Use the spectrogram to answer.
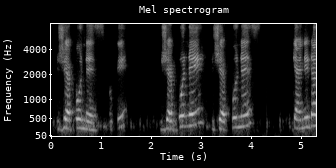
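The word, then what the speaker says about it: japonaise: last letter is ई तो आपको एस तक प्रोनाउंस करना है so this will sound Pakistan ने ओके पाकिस्तान ने पाकिस्तानेज जापोने जापोनेज कैनेडिया Canadian okay so practice जापोने five times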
